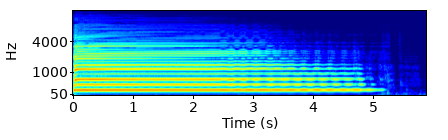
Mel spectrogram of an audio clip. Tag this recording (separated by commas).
Music, Musical instrument, Wind instrument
